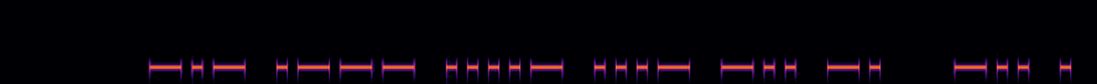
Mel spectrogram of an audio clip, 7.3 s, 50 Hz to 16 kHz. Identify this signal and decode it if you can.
Morse code, heard as a keyed tone, about 17 wpm, 700 Hz. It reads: KJ4VDN DE
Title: USA Callsign DE Callsign - 6 Characters - 17wpm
